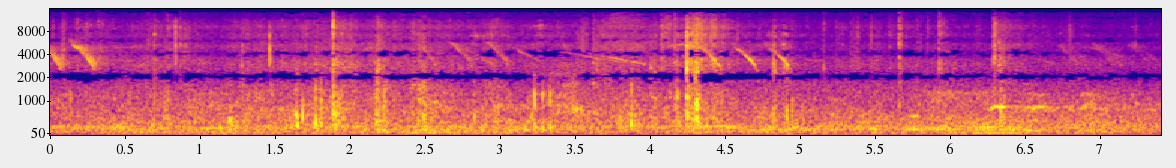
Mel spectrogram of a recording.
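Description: Faint birds chirping in short, falling notes over a low, steady hum, with a couple of light clicks about two and four seconds in.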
